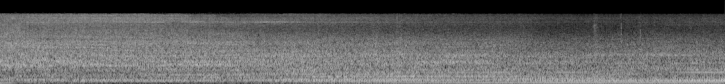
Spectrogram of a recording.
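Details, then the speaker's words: 1980 Mercedes-Benz 280CE (W123), started after a cranking test that hinted at one slightly low cylinder: steady, even engine note with no misses, knocks or ticks, and the engine is judged good. "all right Okay so we've got a good engine there"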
